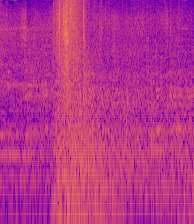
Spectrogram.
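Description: Wind rushes past a gliding figure.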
